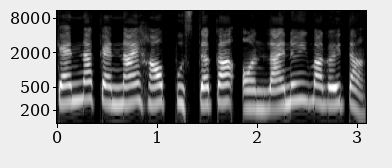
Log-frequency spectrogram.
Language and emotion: Goan Konkani, neutral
